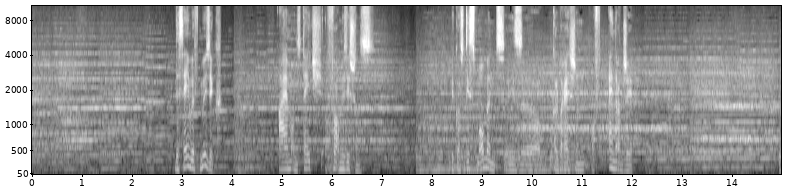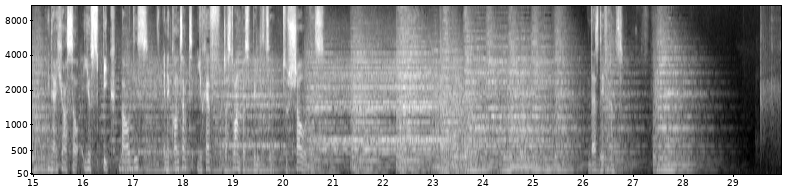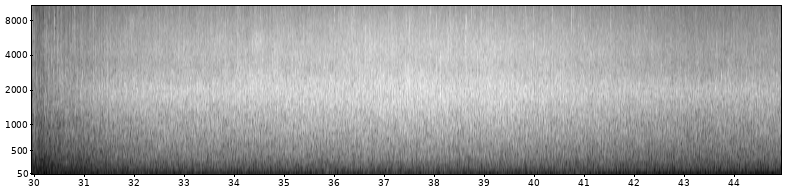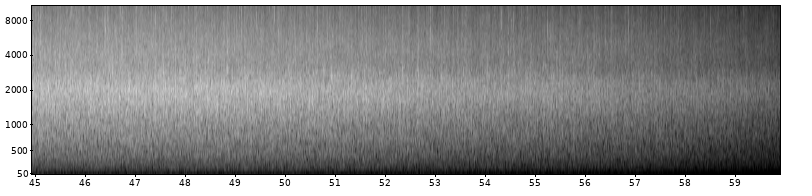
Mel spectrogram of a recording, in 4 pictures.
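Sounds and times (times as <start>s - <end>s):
audience applauding: 5.0s - 7.3s, 8.4s - 15.7s, 16.5s - 23.1s, 29.4s - 59.9s.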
